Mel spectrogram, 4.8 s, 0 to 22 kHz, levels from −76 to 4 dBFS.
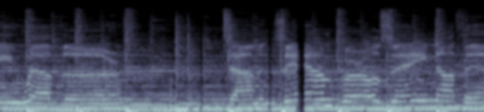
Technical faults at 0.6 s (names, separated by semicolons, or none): none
